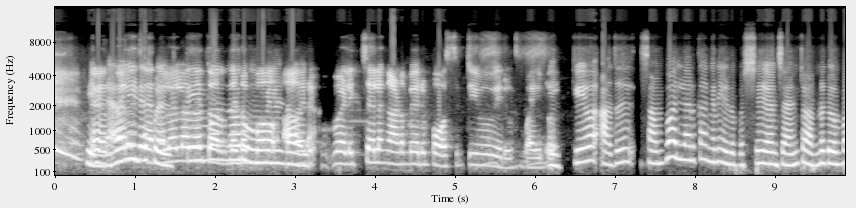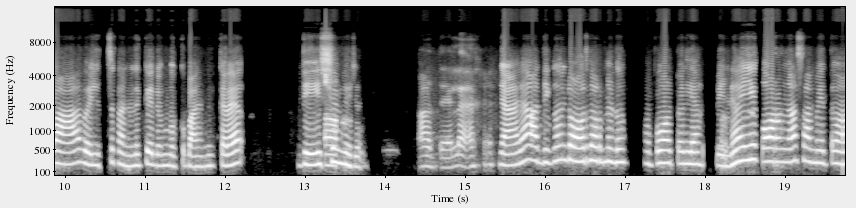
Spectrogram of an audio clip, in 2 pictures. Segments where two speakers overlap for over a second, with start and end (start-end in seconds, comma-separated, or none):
0.6-3.2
